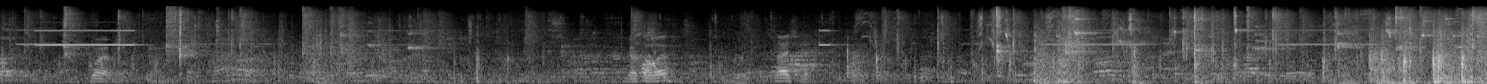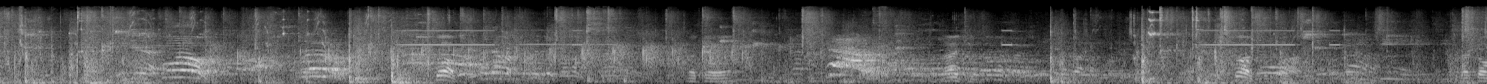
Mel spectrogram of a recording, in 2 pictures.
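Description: Blades clash and click as fencers duel.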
